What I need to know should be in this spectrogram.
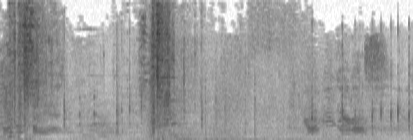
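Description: Swords clash and ring in a fight.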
